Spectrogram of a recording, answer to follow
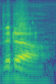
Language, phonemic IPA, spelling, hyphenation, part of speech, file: German, /ˈvɪdər/, Widder, Wid‧der, noun, De-Widder.ogg
- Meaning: 1. ram (male sheep) 2. Aries (constellation and astrological sign)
